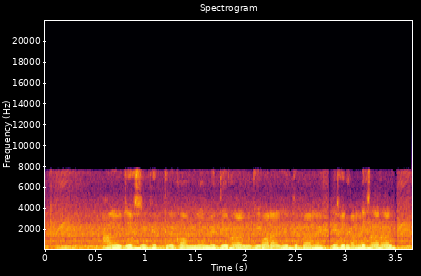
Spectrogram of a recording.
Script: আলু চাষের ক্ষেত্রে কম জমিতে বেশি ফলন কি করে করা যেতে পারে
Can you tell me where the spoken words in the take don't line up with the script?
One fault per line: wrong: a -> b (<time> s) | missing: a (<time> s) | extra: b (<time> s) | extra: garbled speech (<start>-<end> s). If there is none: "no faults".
missing: বেশি (1.8 s)
missing: করে (2.2 s)
extra: garbled speech (2.8-3.5 s)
